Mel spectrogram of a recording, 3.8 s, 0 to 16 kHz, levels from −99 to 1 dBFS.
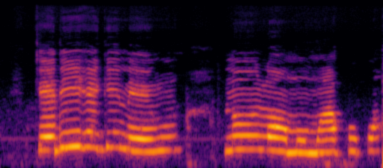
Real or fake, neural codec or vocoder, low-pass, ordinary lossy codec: fake; vocoder, 44.1 kHz, 128 mel bands every 512 samples, BigVGAN v2; 14.4 kHz; none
